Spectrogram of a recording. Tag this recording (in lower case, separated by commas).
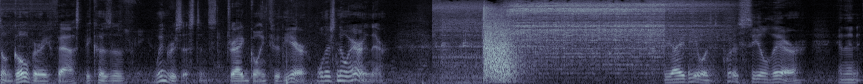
speech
